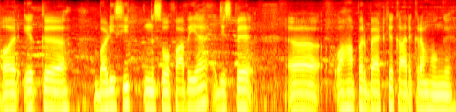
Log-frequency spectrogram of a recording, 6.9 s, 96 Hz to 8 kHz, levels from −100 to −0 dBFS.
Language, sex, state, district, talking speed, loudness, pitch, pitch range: Hindi, male, Jharkhand, Garhwa, 120 wpm, -14 LUFS, 110 Hz, 105-115 Hz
